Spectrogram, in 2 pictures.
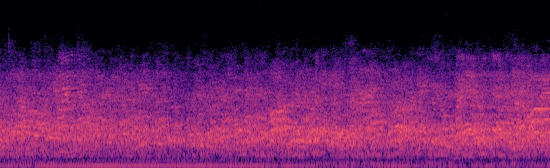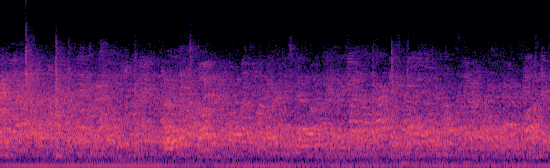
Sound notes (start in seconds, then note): none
